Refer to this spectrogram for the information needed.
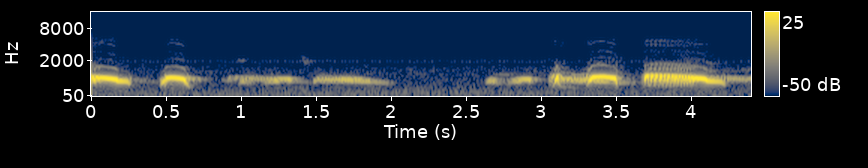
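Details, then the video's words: Decoy cooing of a spotted dove used to draw in wild doves: arched coo notes, then quiet drawn murmurs and a pause, ending in a loud phrase of two quick arched coos and one long sustained coo. "cu gay kich boi nhanh noi"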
